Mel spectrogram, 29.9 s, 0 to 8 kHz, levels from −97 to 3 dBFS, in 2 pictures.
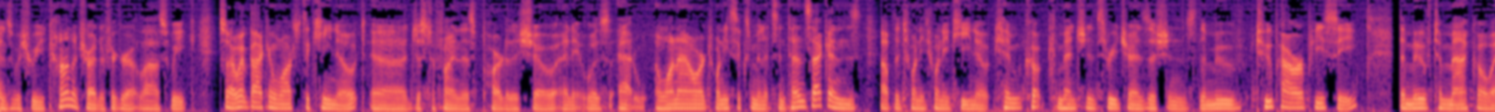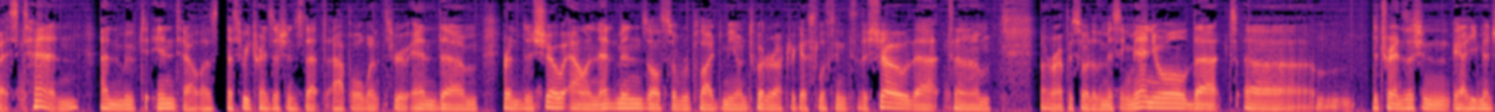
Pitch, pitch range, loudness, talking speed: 110 Hz, 100-120 Hz, -21 LUFS, 215 wpm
